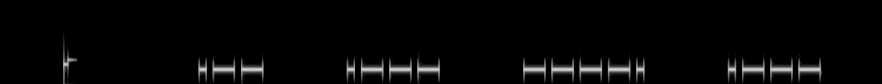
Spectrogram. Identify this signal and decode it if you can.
Morse code, heard as a keyed tone, about 17 wpm, spaced as for 8 wpm, 700 Hz. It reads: WJ9J
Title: USA Call Signs - 4 Characters - 4x Character Spacing - 17wpm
